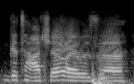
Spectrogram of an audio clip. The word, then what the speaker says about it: Getachew: And I'm sure you will clarify the pronunciation of your name. Morning. Good morning. It's Getachew.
